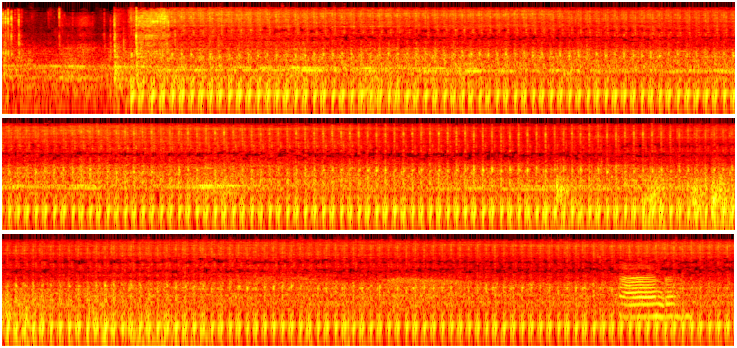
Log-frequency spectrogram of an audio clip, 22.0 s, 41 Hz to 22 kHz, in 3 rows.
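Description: A 1973 Honda CB350 G motorcycle is kickstarted with a brief clatter, then settles into a steady, close, rhythmic mechanical idle that runs throughout, with a faint ratcheting near the end.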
